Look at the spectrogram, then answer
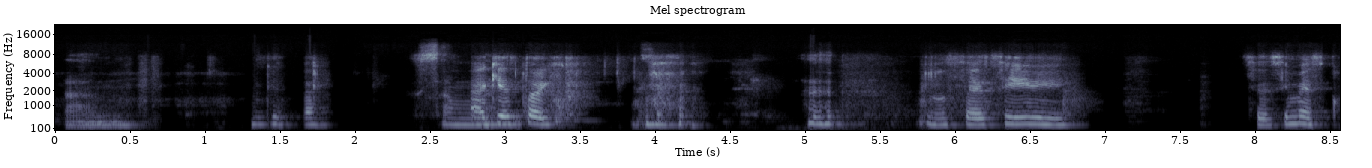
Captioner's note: voice in the background speaking Spanish trying to connect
